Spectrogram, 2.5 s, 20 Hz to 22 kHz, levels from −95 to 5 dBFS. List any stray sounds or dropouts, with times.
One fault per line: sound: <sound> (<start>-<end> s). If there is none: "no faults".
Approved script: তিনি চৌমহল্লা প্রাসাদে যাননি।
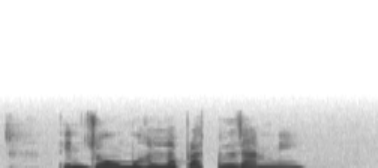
sound: dropout (1.3-1.5 s)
